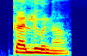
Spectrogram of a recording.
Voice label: "calluna", Indian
